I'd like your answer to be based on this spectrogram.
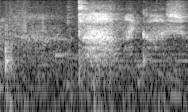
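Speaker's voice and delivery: soft, slow embarrassed whisper. Real, not acted. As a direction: whisper it in cringing dread. Dreading the embarrassing entry.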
